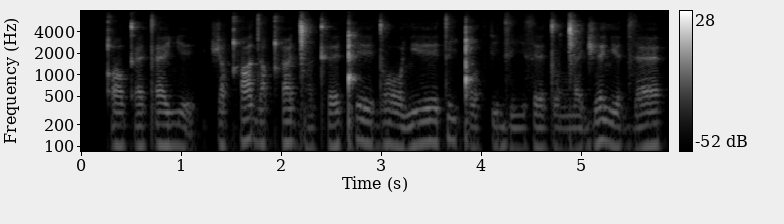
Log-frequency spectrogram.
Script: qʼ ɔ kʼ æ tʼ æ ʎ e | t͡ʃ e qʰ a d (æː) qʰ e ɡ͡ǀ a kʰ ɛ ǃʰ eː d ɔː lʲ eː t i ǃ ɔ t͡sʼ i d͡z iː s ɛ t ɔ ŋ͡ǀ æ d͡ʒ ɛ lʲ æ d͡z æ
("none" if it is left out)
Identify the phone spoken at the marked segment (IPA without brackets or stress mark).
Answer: æ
